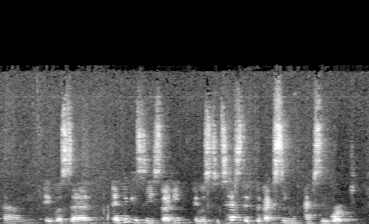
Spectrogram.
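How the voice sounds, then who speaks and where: A woman at a fairly slow pace and with fairly even intonation, amid noticeable background noise and audible room echo. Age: 30s. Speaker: vaccine trial participant. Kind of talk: conference talk. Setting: stage with audience. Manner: halting.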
